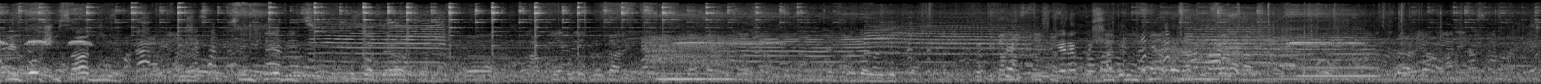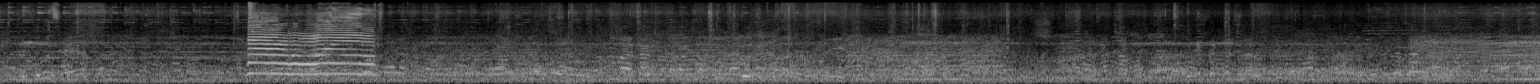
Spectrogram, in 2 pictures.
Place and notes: Protests at Piata Universitatii
9th day of protests by Romanians dissatisfied with the president.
